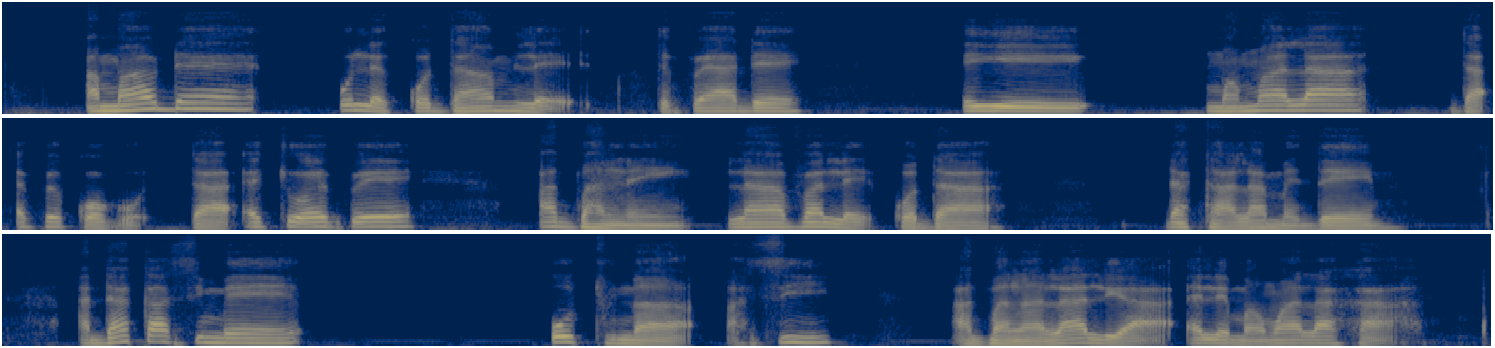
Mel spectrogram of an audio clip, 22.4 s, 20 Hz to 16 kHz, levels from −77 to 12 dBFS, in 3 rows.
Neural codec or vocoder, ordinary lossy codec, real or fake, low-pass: autoencoder, 48 kHz, 32 numbers a frame, DAC-VAE, trained on Japanese speech; Opus, 24 kbps; fake; 14.4 kHz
